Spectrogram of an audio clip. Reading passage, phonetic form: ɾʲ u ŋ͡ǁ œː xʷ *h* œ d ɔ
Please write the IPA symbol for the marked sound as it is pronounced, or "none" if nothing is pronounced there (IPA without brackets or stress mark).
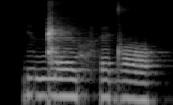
h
